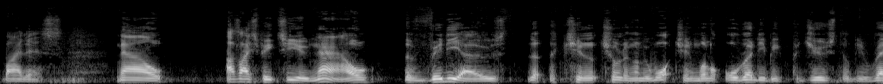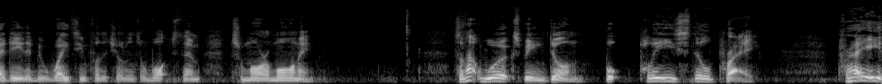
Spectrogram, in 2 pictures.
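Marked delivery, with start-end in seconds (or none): none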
